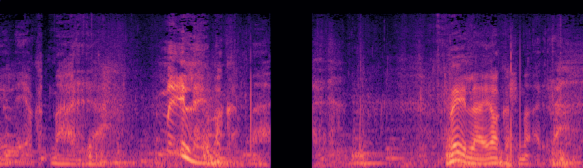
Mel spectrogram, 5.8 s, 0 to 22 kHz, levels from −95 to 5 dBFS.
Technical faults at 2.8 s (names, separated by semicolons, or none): rebuffering stall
